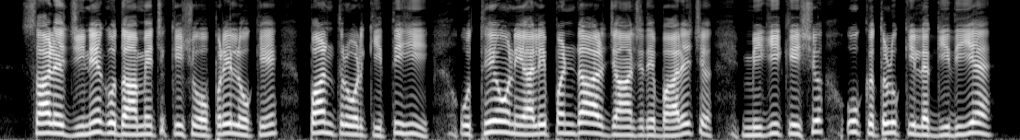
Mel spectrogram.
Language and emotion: Dogri, fearful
